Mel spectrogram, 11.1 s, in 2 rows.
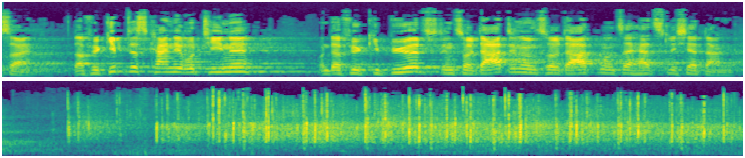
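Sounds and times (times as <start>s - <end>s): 
speech: 0.0s - 5.6s
applause in parliament chamber: 6.0s - 11.1s.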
